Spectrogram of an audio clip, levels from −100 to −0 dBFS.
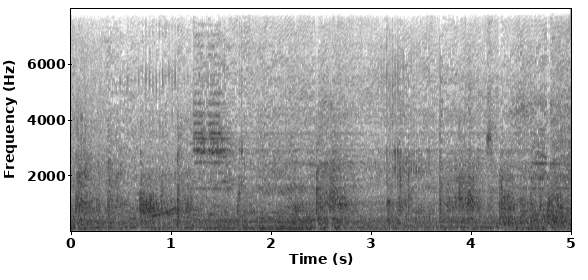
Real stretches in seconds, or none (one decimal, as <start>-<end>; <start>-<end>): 0.0-1.6; 4.6-5.0

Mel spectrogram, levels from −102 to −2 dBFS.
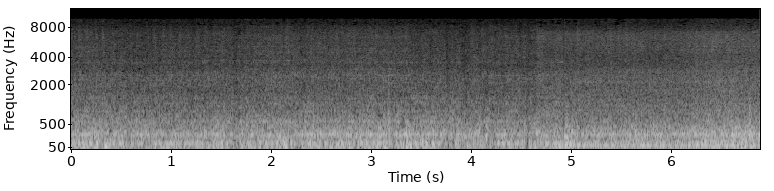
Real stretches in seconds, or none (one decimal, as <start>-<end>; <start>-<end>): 0.0-6.9

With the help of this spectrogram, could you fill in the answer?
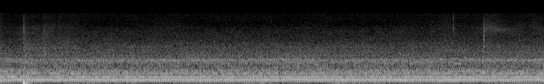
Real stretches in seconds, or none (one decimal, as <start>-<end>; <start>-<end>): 0.8-1.4; 2.0-2.8; 3.3-4.0

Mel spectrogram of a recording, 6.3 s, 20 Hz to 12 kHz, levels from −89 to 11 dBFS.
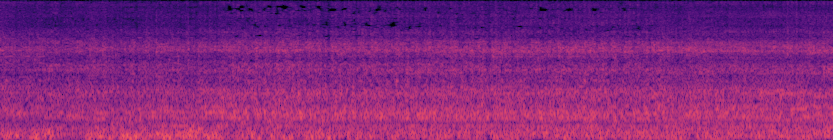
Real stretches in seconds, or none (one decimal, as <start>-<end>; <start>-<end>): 1.7-4.9

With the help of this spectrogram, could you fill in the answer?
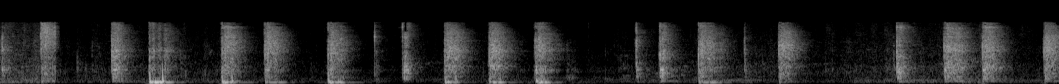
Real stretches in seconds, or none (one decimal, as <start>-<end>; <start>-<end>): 0.0-3.4; 4.1-5.2; 6.1-10.6

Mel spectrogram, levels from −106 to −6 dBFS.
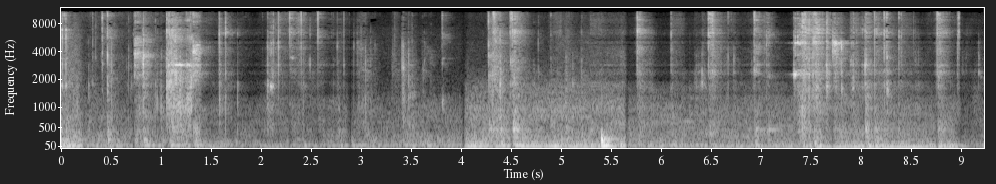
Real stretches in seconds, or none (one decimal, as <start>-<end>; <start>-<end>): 0.0-1.4; 3.0-5.3

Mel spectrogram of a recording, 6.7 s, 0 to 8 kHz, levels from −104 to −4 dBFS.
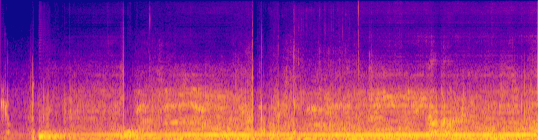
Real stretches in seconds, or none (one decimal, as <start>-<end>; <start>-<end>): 0.0-0.8; 1.6-2.2; 2.9-4.5

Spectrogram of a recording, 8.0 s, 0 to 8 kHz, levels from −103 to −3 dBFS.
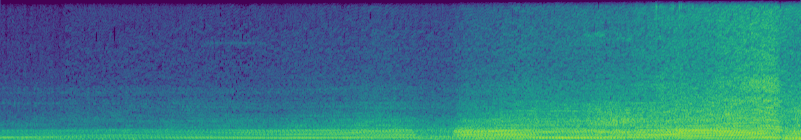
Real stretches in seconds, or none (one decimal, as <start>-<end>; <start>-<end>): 0.0-8.0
